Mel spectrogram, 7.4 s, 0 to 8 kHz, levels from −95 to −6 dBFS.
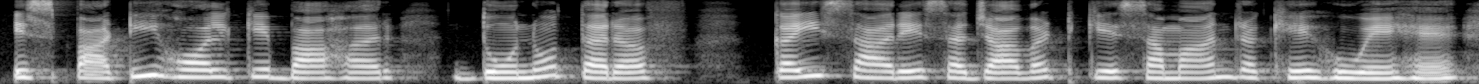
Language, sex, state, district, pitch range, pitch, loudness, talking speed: Hindi, female, Jharkhand, Ranchi, 220-250 Hz, 230 Hz, -15 LUFS, 120 wpm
